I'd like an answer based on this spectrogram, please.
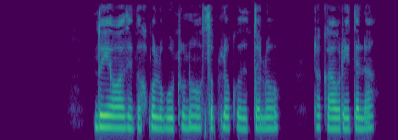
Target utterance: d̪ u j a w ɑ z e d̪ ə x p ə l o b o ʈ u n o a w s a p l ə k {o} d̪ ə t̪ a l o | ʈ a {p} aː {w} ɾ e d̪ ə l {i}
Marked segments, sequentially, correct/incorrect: correct, incorrect: k, correct, incorrect: a

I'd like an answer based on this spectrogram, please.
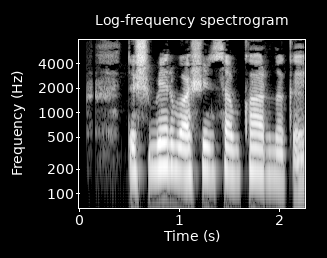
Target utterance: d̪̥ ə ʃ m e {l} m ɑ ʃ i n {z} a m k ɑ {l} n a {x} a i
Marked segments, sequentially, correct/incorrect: incorrect: ɾ, incorrect: s, incorrect: ɾ, incorrect: k

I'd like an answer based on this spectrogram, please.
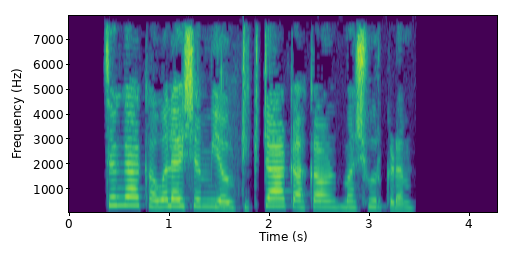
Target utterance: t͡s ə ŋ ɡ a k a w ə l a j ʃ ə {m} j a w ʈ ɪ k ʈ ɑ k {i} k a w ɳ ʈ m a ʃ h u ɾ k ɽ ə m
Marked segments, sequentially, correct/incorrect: correct, incorrect: a

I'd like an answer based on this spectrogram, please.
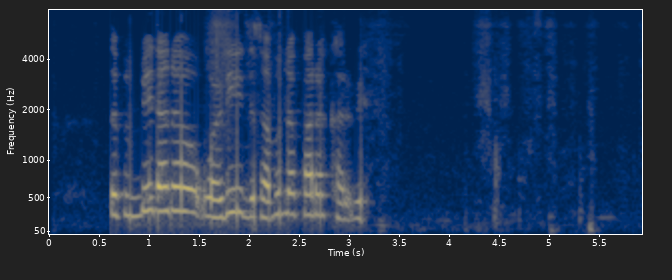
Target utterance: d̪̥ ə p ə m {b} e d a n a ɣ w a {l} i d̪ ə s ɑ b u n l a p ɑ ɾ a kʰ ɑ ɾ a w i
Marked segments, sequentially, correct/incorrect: correct, incorrect: ɽ

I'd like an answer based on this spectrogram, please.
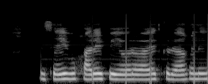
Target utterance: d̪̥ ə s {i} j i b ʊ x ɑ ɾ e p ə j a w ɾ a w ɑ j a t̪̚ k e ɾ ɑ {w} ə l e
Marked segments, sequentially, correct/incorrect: incorrect: a, incorrect: ɣ

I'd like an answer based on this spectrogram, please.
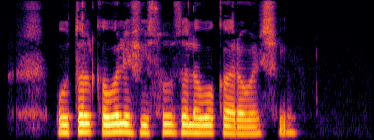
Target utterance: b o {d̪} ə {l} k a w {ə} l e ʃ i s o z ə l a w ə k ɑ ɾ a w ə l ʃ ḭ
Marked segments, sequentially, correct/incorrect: incorrect: t̪, correct, correct

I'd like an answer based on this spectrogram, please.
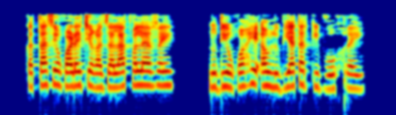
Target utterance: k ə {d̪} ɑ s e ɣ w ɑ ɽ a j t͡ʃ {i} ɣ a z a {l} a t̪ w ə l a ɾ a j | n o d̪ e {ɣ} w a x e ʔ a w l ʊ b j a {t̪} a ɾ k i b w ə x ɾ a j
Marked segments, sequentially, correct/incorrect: incorrect: t̪, incorrect: e, correct, correct, correct

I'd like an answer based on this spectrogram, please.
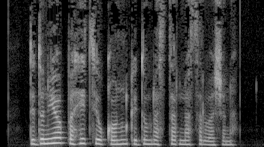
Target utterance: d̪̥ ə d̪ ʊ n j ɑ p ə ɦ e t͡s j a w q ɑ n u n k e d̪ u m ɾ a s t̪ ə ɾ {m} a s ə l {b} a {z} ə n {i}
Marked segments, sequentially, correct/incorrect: incorrect: n, incorrect: w, incorrect: ʒ, incorrect: a

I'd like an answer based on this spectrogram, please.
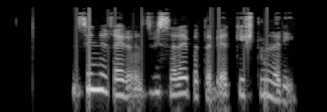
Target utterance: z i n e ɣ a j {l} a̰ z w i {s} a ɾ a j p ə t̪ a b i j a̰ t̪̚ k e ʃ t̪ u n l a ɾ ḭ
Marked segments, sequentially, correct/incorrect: incorrect: ɾ, correct

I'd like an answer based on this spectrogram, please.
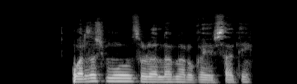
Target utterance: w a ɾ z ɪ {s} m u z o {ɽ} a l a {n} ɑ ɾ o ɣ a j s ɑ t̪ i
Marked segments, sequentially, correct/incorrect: incorrect: ʃ, correct, correct

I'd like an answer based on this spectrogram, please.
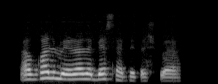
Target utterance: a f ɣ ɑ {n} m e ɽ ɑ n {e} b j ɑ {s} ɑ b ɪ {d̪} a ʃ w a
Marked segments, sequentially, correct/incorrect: correct, incorrect: a, correct, incorrect: t̪

